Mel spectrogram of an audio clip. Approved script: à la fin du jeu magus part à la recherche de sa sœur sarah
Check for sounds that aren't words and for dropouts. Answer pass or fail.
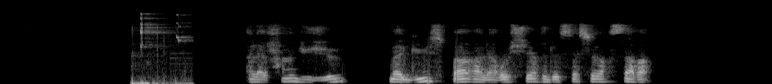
fail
